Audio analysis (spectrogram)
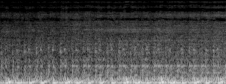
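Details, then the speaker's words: Brute Force ATV, warmed up, after a jet kit, valve adjustment, new carb boots and a Dynatek CDI to cure lean backfiring and dying: an even, steady single-cylinder thump at idle; the earlier ticking is no longer heard. "by now especially since it's warmed up in my other videos she is she is idling so uh you can hear the ticking before you can't hear it now you can't hear anything right there"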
